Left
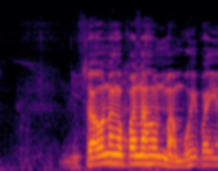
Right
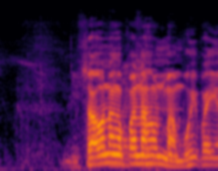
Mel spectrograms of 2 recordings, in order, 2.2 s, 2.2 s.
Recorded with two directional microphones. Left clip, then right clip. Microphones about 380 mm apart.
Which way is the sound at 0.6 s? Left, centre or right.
Centre.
